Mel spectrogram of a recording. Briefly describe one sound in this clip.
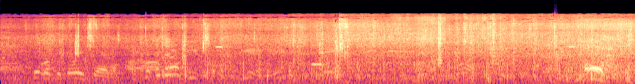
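Skis swish and scrape over packed snow as a skier passes close by.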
